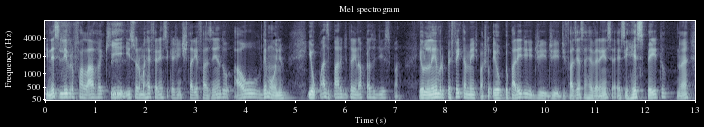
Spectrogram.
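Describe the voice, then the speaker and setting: A man with an ordinary speaking voice talks fairly quickly at medium pitch with fairly even intonation, on a very clean recording with a silent background. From Recife, northeast Brazil. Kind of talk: casual chat.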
